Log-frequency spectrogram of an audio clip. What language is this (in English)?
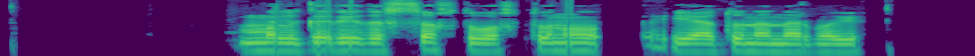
Pashto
